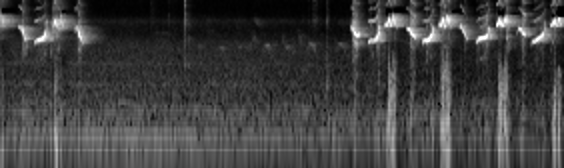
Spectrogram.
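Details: Great tit singing loudly and often in the open, clear style called ngeplong and gacor: a short burst of high two-note phrases, a pause of silence, then a steady run of repeated whistled high-then-lower notes.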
